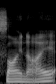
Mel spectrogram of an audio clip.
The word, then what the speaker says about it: Sinai: Hebrew is Sina and the word for Mount Si is is pronounced Sinai and the words Sinai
